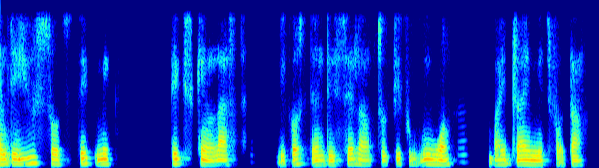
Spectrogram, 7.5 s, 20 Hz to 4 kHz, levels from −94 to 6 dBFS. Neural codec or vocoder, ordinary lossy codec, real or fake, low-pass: codec, 24 kHz, 0.9 kbps, DualCodec; none; fake; 3.6 kHz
